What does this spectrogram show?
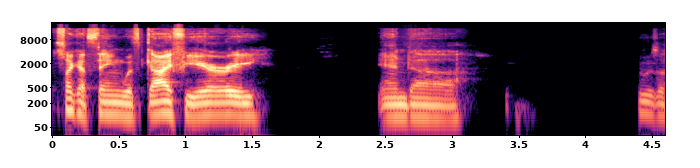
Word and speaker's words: Fieri: huh Guy Fieri okay guy Guy Fieri yeah Fieri that's right you gotta say it right if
